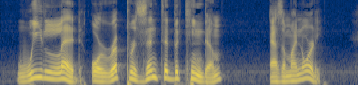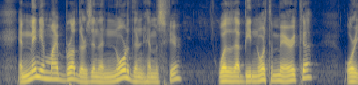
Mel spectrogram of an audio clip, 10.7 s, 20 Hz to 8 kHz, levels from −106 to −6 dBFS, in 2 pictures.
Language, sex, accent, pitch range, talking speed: English, male, American, 120-175 Hz, 135 wpm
